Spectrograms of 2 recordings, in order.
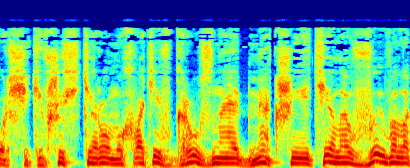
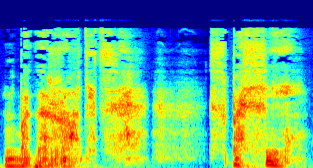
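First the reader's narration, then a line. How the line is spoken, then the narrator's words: Mumbled. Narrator (Russian): пробормотал Никифор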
